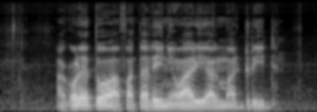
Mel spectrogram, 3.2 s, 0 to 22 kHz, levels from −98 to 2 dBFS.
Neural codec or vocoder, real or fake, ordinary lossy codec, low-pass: none; real; none; 19.8 kHz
